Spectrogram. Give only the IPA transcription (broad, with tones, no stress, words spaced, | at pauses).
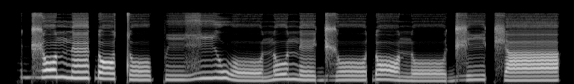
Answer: d͡ʒɔ˦ nɛ̃˦ ɗɔ˧ to˨pi˨ɣi˦ woː˨no˦ne˧ d͡ʒoː˧ɗɔ˦˨noː˨d͡ʒi˦ t͡ʃaː˦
